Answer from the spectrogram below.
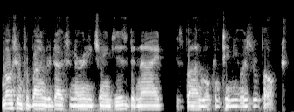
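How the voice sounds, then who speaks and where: Captured with the highs cut off, this middle-aged judge has a lowish voice. He lectures the courtroom sternly, keeping his words measured and emphatic.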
